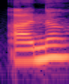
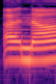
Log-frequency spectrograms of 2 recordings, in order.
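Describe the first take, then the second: First: "आना" with a long first vowel; correct vowel length. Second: "अना" with a short first vowel and long last; wrong vowel length. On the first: Teacher showing learners the proper reading, "आना" with long first vowel. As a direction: hold the opening aa of "आना", keep the end brief. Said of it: "पढ़ना है". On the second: Teacher showing learners the misreading to avoid, "अना" with short first vowel. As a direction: say "अना" cutting the first a short, stretching the end. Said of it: "नहीं पढ़ना". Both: Shown as a demonstration.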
